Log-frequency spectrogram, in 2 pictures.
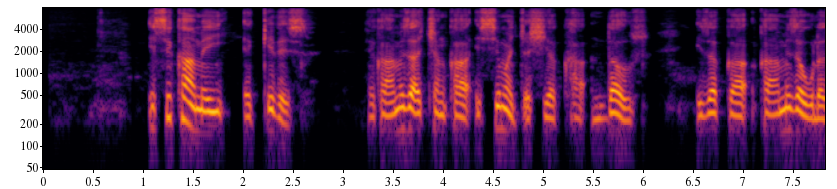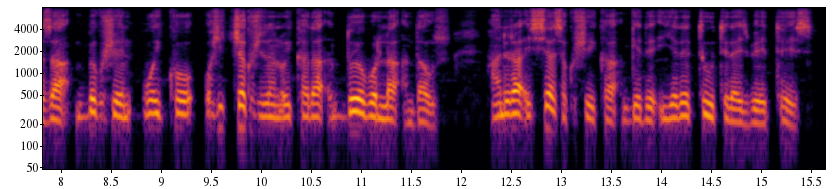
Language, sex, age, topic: Gamo, male, 18-24, government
